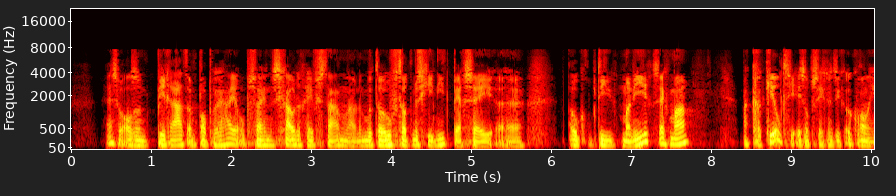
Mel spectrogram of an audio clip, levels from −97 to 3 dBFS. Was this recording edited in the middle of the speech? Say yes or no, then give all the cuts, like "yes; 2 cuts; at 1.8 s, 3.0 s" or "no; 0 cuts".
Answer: no; 0 cuts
